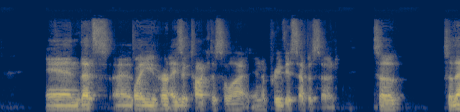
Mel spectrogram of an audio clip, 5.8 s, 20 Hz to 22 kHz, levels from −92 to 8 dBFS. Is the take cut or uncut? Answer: cut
